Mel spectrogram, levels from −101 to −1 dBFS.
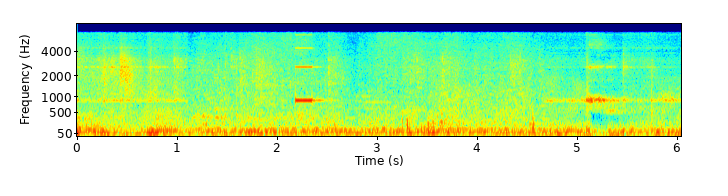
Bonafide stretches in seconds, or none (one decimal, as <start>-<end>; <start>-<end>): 1.1-4.7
